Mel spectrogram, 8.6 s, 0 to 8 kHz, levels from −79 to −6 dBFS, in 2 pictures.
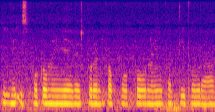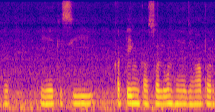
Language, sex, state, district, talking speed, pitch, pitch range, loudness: Hindi, male, Rajasthan, Bikaner, 155 wpm, 150 Hz, 145-155 Hz, -16 LUFS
